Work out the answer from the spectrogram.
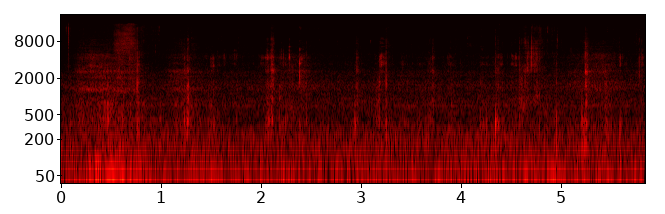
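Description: Faint chewing of a mouthful of sushi, with scattered soft clicks of the mouth.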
